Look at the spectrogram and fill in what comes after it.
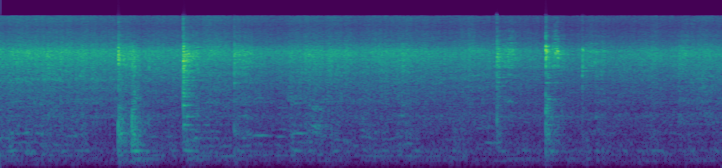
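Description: Spice masala paste sizzling in hot oil in a metal kadai as it is stirred with a slotted metal spatula. The spatula knocks and scrapes against the pan four times, in two pairs.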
